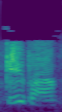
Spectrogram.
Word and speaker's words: Drupal: Drupal. – Because it sounds like RuPaul, so you got to say Drupal, right?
